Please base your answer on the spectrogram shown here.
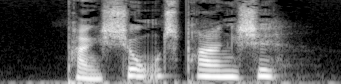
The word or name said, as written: pensionsbranche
